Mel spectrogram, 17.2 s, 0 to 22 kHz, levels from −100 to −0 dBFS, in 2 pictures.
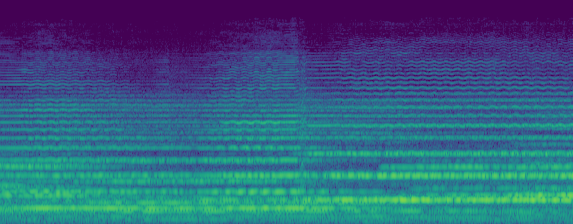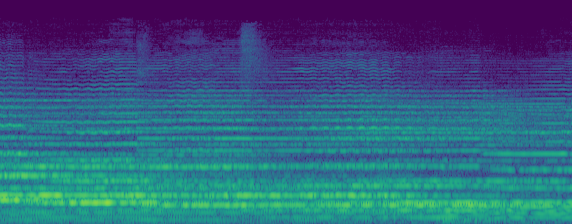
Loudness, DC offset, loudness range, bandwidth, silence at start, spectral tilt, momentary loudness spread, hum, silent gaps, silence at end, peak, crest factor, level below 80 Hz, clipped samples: -27 LUFS; under 0.1%; 4 LU; 11 kHz; 0 s; -6 dB/octave; 7 LU; none; none; 0 s; -12 dBFS; 14 dB; -58 dBFS; under 0.1%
